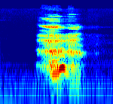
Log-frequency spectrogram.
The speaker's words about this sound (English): God, if I wasn't sick, I could do a better gasp.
